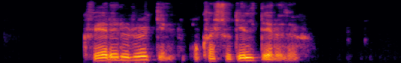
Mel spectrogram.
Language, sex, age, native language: Icelandic, male, 20-29, Icelandic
